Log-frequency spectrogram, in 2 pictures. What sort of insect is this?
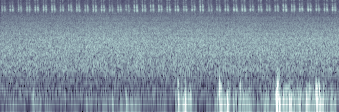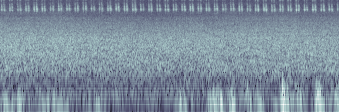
orthopteran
